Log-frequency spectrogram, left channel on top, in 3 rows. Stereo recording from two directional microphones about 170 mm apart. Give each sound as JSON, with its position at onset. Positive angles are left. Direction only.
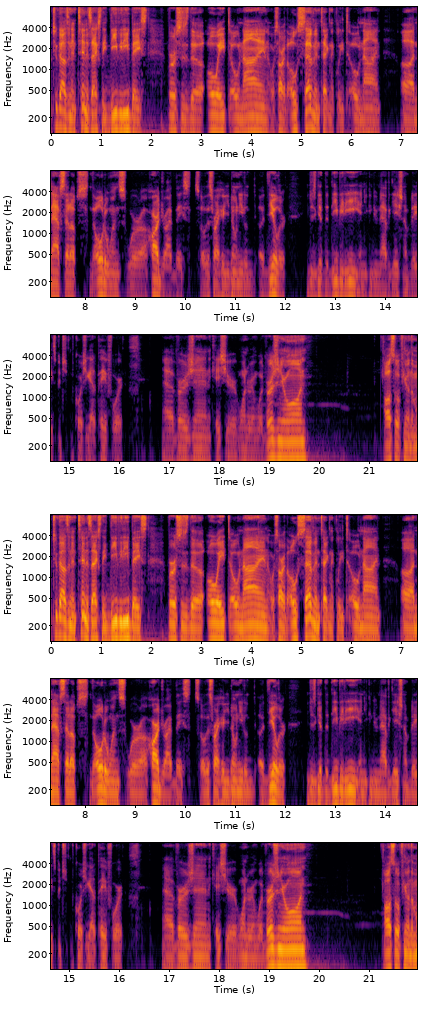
{"t": 0.0, "sound": "speech", "side_deg": -50}
{"t": 21.2, "sound": "speech", "side_deg": -55}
